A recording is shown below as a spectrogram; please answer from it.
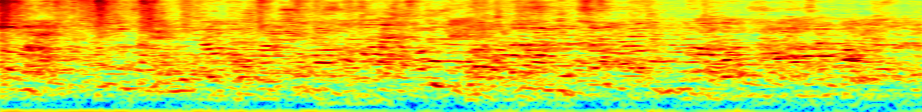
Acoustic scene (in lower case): crowded indoor space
